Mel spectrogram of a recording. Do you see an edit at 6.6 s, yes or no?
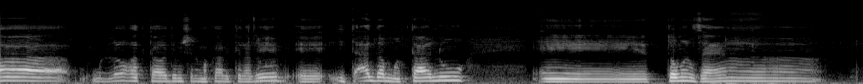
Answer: no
